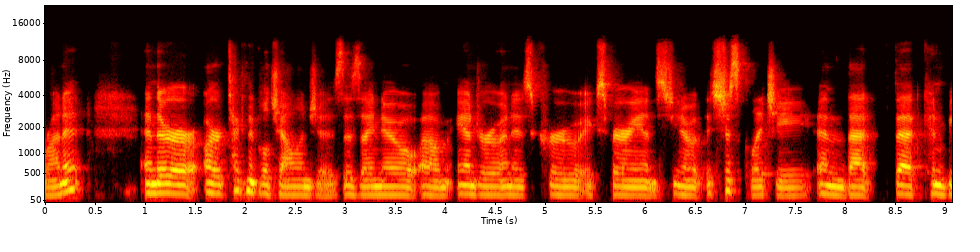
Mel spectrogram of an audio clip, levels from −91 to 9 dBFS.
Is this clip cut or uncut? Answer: uncut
